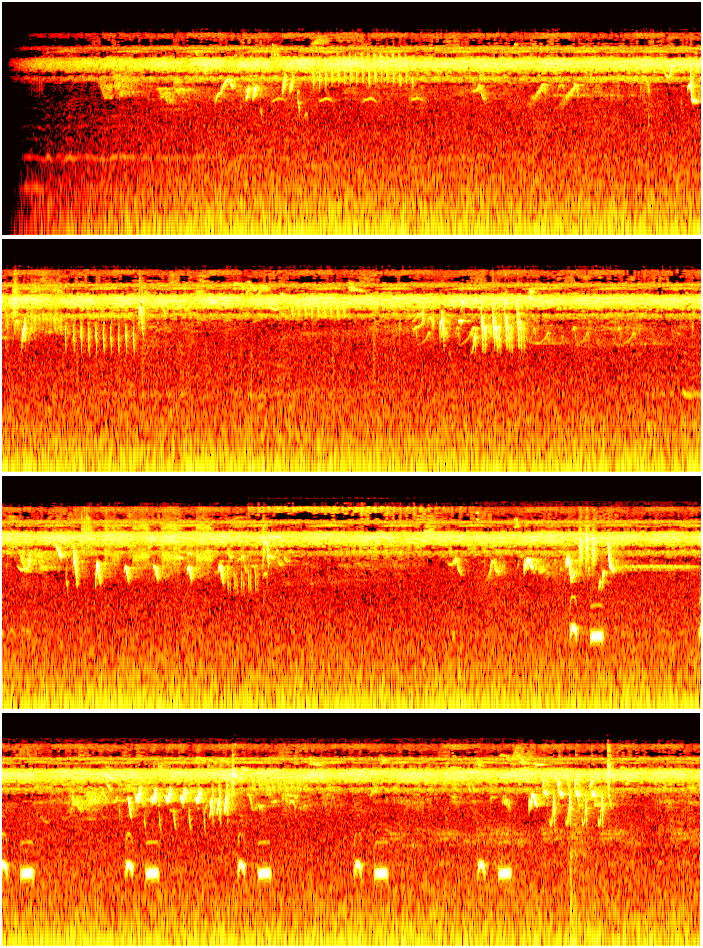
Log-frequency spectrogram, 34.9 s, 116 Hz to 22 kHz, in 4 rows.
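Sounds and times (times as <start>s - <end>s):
insects chorus: 0.1s - 34.9s
songbirds trilling: 1.3s - 34.9s
low soft bird call: 23.1s - 25.2s, 25.8s - 29.8s.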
